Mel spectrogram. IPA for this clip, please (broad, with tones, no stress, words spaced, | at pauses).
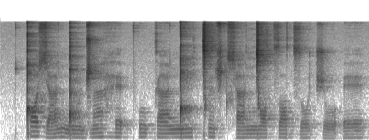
ǃɒ˦ʑæ˨˦ŋ͡ǃũ˨ɖ͡ʐæ̃˦ ɦe˦˨ʔpʰu˦kæ˦ŋ͡ǃĩ˦ ǀʰĩ˦ʂt͡ɕʰæ˦ŋ͡ǀɒ˦t͡sɒ˦ d͡zo˦t͡ʃo˨ ʔe˦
